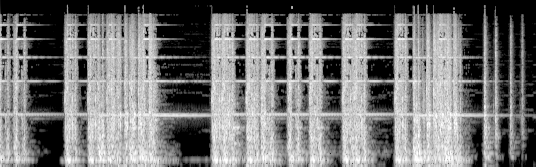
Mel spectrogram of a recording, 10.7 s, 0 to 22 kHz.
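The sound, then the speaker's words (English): A pinball machine's bell unit and chime unit, the devices behind most pinball sounds from 1933 to 1978, ring loudly in several rapid bursts of struck metallic dings with sustained bright tones, ending in a few isolated single strikes. “So these two devices that are on the screen, the bell unit and the chime unit, created almost every pinball sound from 1933 to 1978.”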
